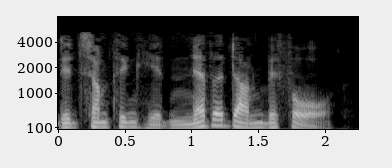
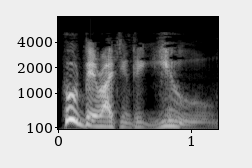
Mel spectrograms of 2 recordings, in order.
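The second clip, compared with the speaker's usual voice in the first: scornful, higher and louder jab; sneering; 4 semitones higher, 5 dB louder than usual. A narrator's reading. Uncle scorns boy's letter, sneering. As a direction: put the boy down with a sneer. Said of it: "sneered Uncle Vernon".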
